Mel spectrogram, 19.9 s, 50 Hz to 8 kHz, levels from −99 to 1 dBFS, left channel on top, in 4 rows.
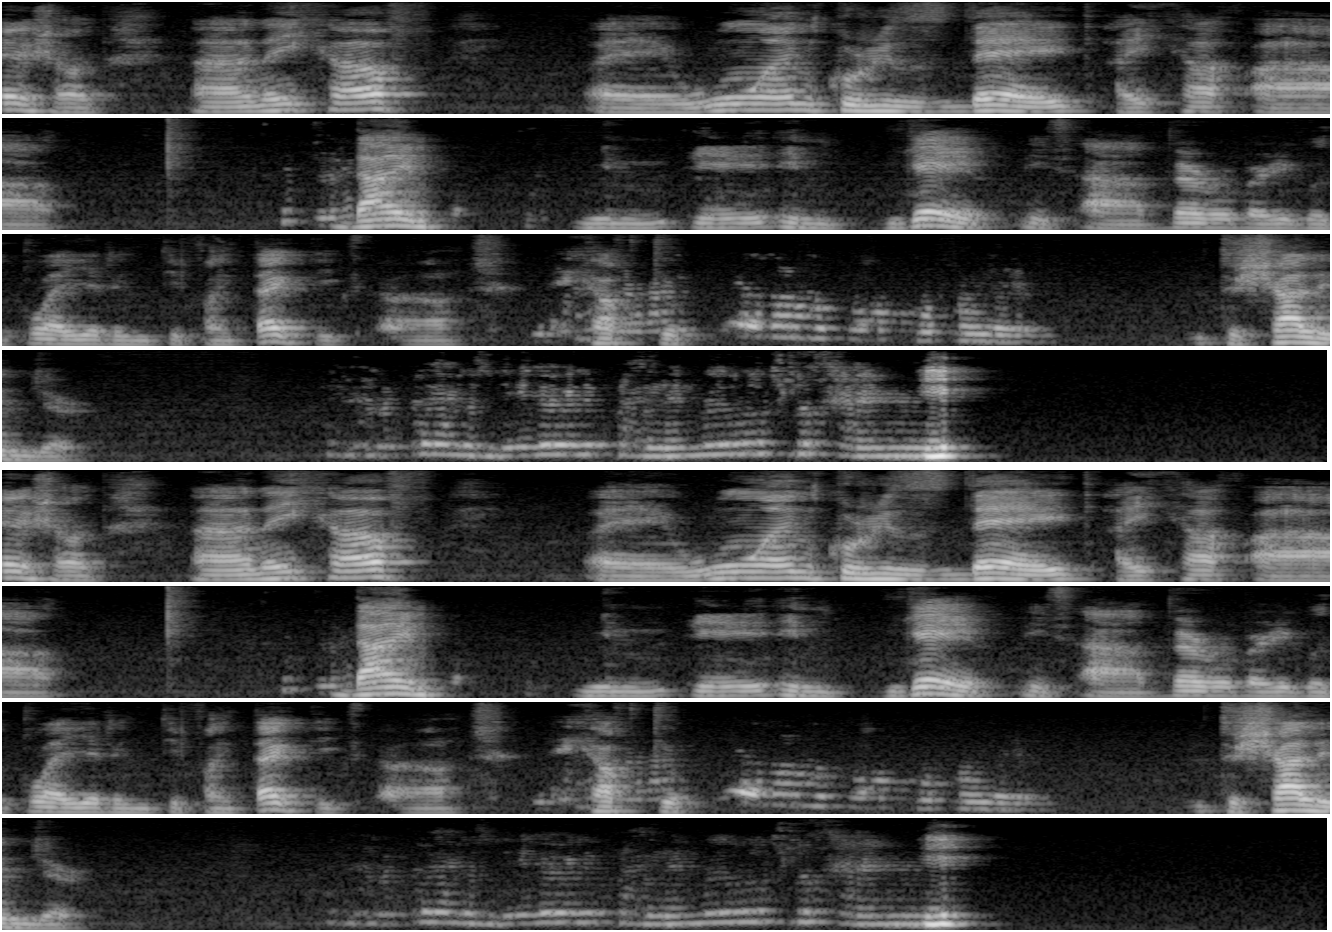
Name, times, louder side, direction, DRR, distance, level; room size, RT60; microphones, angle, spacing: voice 1, 0.0-1.6 2.2-5.2 6.2-6.6 7.2-12.8 14.5-15.2, right 1 dB, 15° right, 0.5 m, -29 dB
voice 2, 16.3-18.5, left 5 dB, 70° left, 0.6 m, -27 dB
6.2 x 3.2 x 4.8 m
head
